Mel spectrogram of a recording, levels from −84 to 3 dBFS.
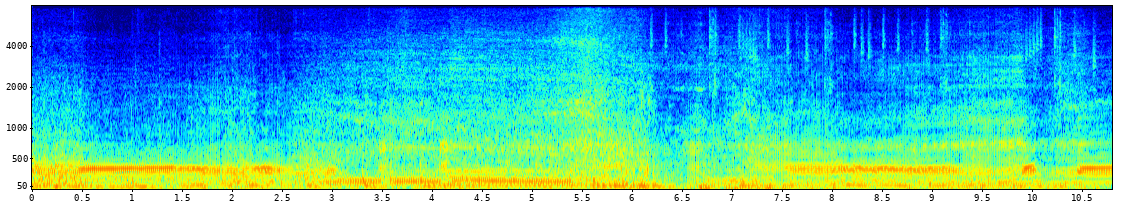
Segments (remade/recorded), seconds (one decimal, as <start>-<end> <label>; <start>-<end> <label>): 0.0-1.4 recorded; 1.4-2.6 remade; 2.6-6.4 recorded; 6.4-9.8 remade; 9.8-10.8 recorded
